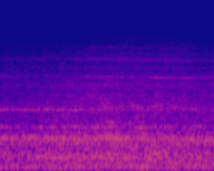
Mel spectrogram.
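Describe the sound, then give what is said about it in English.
A Green Line light rail train in downtown Minneapolis rumbles along in a steady, continuous low roar at an even level, with no voices and no distinct clacks or squeals. “While waiting for a Green Line train downtown”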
